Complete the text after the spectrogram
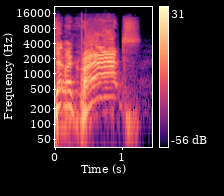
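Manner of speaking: high, slow, drawn-out mock yell.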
